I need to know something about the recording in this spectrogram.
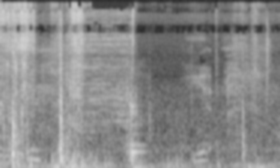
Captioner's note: motor whirring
